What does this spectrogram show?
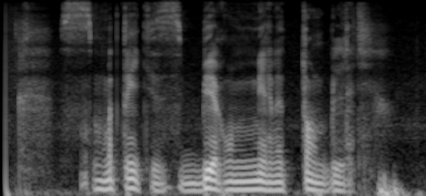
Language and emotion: Russian, angry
